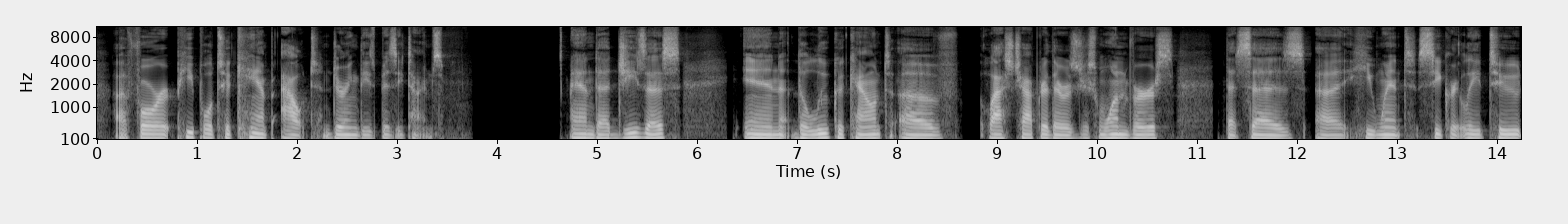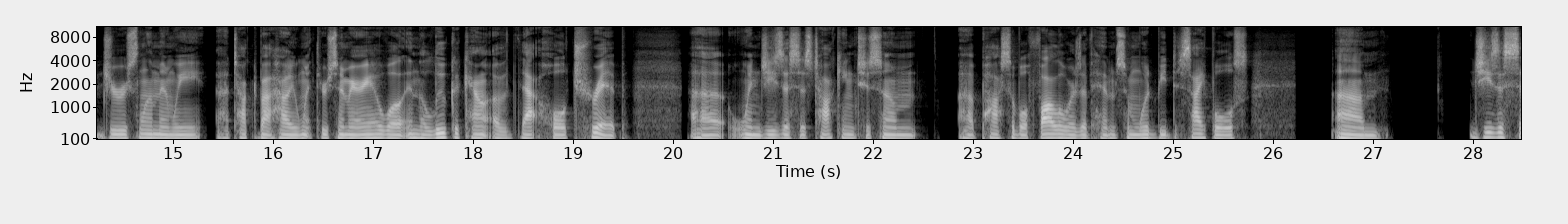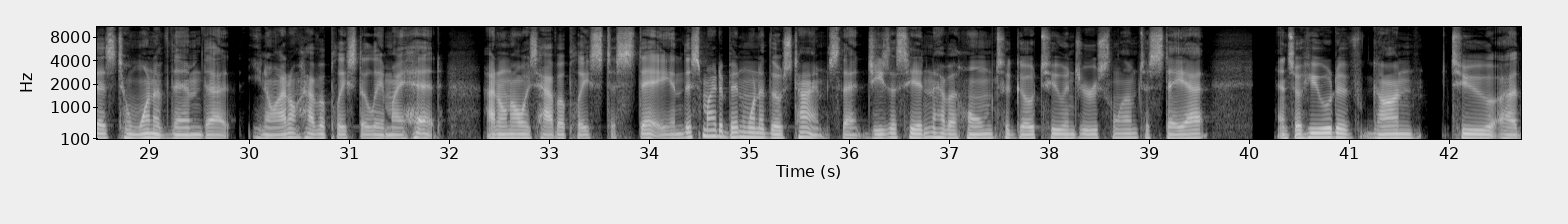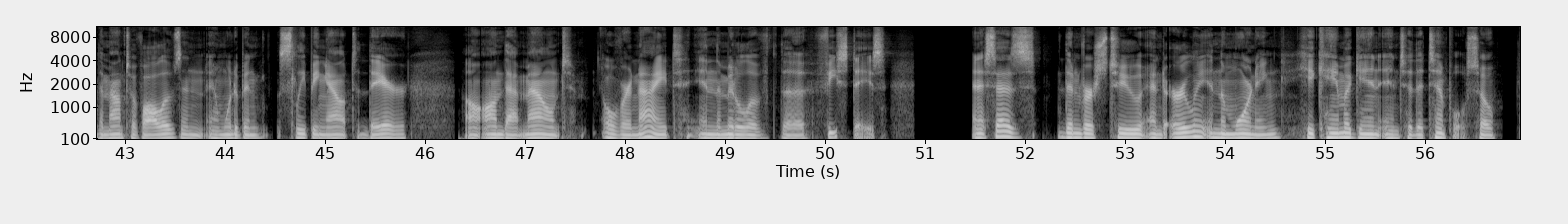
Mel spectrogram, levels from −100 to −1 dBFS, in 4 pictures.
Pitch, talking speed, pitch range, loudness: 115 Hz, 180 wpm, 105-120 Hz, -27 LUFS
